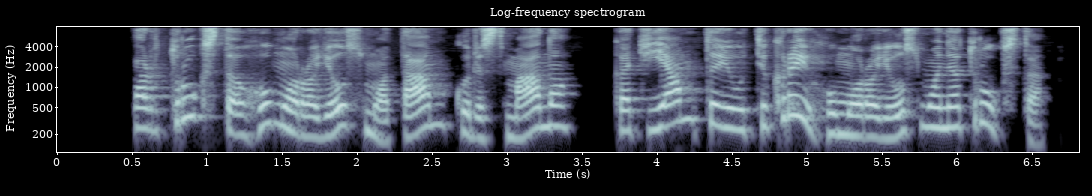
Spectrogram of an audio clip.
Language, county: Lithuanian, Vilnius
